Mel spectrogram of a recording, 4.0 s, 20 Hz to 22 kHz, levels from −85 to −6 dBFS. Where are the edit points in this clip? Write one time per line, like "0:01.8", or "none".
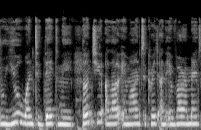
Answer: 0:01.5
